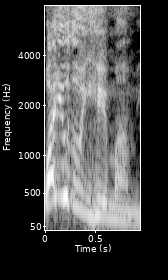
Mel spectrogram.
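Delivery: deep, low put-on Spanish accent. Told to bring a spanish accent, the speaker confronts a woman: spanish accent. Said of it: "bring that Spanish accent".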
